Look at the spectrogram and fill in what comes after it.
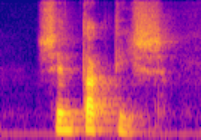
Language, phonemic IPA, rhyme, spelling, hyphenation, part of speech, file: Dutch, /ˌsɪnˈtɑk.tis/, -ɑktis, syntactisch, syn‧tac‧tisch, adjective, Nl-syntactisch.ogg
- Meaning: syntactical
